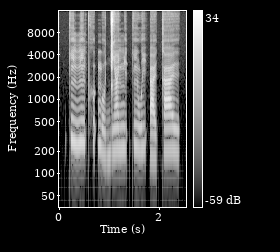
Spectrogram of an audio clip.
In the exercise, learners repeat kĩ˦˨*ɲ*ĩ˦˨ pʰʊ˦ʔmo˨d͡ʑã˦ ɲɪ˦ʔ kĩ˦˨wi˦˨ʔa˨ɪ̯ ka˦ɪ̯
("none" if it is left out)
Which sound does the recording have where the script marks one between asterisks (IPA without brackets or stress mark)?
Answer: ɲ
